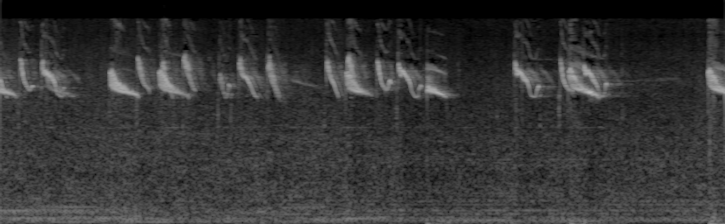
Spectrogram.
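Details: White-eye song of bright, high, downslurred chirps delivered in clustered phrases of three to six notes with short gaps between.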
